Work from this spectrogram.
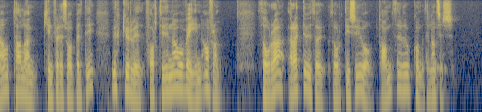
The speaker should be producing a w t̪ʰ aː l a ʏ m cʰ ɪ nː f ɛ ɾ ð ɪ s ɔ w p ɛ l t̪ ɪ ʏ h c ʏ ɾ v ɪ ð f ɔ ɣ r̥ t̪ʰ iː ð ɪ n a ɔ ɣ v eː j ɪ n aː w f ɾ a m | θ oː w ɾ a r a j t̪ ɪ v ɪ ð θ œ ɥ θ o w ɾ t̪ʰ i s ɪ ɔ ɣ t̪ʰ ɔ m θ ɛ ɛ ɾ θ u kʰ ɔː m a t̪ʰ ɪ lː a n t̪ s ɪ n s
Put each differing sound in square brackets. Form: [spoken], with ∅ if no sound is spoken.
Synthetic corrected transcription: a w t̪ʰ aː l a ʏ m cʰ ɪ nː f ɛ ɾ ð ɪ s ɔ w p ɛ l t̪ ɪ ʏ h c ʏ ɾ v ɪ ð f ɔ [∅] r̥ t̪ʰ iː ð ɪ n a ɔ ɣ v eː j ɪ n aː w f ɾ a m | θ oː w ɾ a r a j t̪ ɪ v ɪ ð θ œ ɥ θ o w ɾ [t̪] i s ɪ ɔ ɣ t̪ʰ ɔ m θ ɛ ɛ ɾ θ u kʰ ɔː m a t̪ʰ ɪ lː a n t̪ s ɪ n s

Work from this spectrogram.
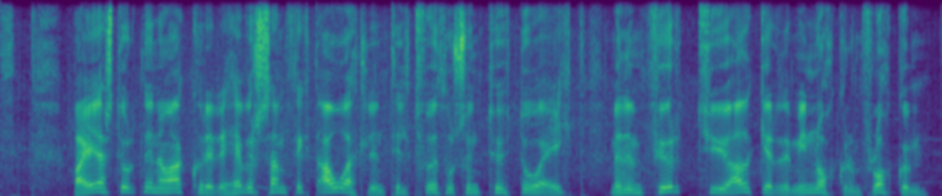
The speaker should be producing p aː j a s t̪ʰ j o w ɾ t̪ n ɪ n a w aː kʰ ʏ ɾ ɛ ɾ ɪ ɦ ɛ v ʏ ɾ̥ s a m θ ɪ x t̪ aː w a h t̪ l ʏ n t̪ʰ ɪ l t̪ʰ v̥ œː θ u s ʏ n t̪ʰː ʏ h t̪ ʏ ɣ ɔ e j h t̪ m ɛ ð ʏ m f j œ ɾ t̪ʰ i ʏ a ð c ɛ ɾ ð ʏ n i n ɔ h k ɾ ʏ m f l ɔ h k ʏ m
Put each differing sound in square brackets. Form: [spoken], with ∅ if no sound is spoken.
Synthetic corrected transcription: p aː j a s [t̪] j o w ɾ t̪ n ɪ n a w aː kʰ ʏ ɾ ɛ ɾ ɪ ɦ ɛ v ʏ ɾ̥ s a m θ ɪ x t̪ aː w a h t̪ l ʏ n t̪ʰ ɪ l t̪ʰ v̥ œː θ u s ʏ n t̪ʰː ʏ h t̪ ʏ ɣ ɔ e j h t̪ m ɛ ð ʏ m f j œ ɾ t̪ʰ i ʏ a ð c ɛ ɾ ð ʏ [m] i n ɔ h k ɾ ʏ m f l ɔ h k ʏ m

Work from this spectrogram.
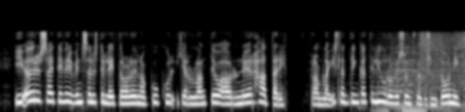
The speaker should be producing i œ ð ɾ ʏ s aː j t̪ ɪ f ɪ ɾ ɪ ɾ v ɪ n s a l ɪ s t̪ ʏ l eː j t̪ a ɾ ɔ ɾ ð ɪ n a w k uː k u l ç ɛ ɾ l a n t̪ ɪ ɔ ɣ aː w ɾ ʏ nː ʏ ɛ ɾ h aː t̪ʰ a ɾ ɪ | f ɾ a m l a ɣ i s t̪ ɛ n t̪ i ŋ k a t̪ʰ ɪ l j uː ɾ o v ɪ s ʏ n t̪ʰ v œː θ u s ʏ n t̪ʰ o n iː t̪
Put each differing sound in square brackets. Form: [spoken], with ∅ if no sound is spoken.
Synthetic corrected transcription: i œ ð ɾ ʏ s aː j t̪ ɪ f ɪ ɾ ɪ ɾ v ɪ n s a l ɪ s t̪ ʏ l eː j t̪ a ɾ ɔ ɾ ð ɪ n a w k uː k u l ç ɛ ɾ l a n t̪ ɪ ɔ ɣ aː w ɾ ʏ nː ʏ ɛ ɾ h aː [t̪] a ɾ ɪ | f ɾ a m l a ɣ i s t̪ ɛ n t̪ i ŋ k a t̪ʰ ɪ l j uː ɾ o v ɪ s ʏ n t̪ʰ v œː θ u s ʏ n [t̪] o n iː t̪

